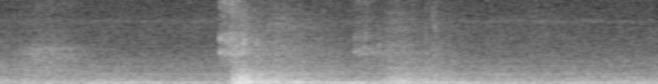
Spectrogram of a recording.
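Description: A single thump about a second in, over a steady low hum.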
